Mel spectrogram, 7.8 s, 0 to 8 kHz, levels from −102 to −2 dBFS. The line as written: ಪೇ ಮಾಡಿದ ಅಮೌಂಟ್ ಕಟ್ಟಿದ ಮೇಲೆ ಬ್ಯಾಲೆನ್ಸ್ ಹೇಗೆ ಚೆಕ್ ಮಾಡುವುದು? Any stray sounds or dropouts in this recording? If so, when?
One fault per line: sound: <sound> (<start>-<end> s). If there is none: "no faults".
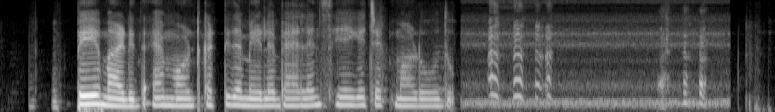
sound: laugh (4.9-5.6 s)
sound: laugh (6.6-7.1 s)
